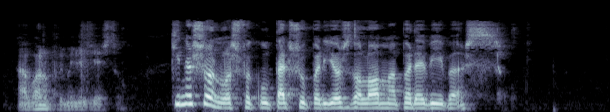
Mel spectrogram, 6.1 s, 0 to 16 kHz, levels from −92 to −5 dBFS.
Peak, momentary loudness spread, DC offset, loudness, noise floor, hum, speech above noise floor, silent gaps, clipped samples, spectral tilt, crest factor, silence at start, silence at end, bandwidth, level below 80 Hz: -4 dBFS; 19 LU; under 0.1%; -21 LUFS; -81 dBFS; none; 59 dB; none; under 0.1%; -5 dB/octave; 20 dB; 0.2 s; 1.1 s; 8.2 kHz; -62 dBFS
